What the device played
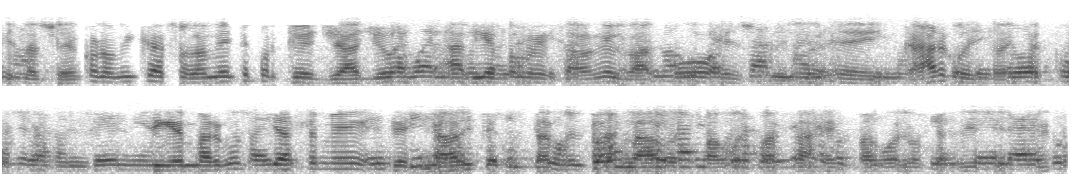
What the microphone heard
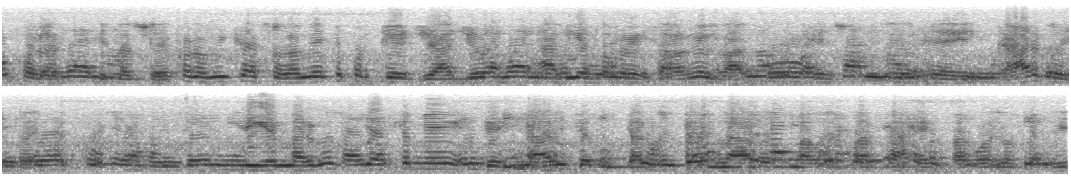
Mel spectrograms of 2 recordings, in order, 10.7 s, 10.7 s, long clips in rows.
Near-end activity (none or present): none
